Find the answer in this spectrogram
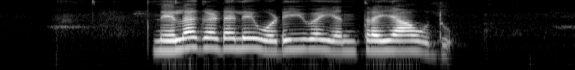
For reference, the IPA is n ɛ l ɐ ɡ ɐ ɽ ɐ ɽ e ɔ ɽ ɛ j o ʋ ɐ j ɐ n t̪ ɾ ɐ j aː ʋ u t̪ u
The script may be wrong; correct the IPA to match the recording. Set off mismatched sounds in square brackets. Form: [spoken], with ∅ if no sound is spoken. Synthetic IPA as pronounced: n ɛ l ɐ ɡ ɐ ɽ ɐ [l] e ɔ ɽ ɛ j [u] ʋ ɐ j ɐ n t̪ ɾ ɐ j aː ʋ u [d̪] u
